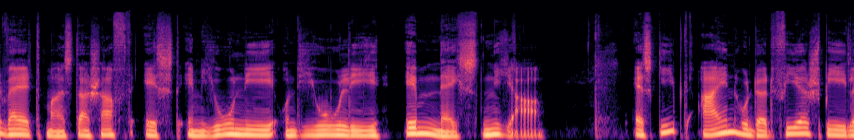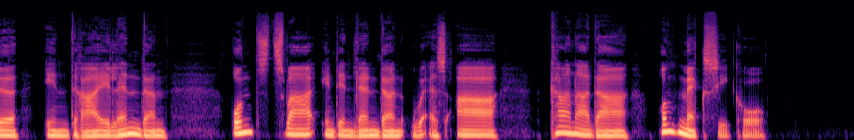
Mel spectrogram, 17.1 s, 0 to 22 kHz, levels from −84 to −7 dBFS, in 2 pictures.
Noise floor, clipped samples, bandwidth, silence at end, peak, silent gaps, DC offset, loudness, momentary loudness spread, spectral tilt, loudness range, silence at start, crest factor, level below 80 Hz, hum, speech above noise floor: -75 dBFS; under 0.1%; 14.5 kHz; 0.9 s; -2 dBFS; none; under 0.1%; -22 LUFS; 8 LU; -6.5 dB/octave; 3 LU; 0 s; 18 dB; -40 dBFS; none; 55 dB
